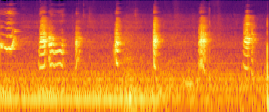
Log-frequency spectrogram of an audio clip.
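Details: Pet parrot talking in short, clipped syllables, with six or so brief harmonic bursts at fairly even intervals, some sliding downward, against a soft background hum.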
